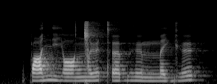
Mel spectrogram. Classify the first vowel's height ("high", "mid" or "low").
low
